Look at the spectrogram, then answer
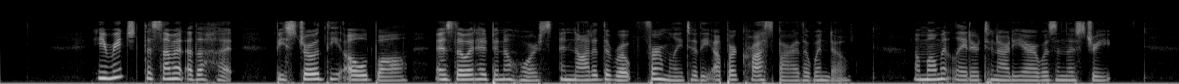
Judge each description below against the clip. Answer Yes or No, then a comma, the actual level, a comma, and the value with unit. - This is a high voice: Yes, high, 210 Hz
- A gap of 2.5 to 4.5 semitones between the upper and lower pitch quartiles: Yes, average, 2.9 semitones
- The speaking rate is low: No, average, 200 wpm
